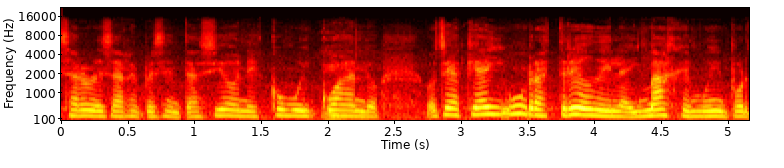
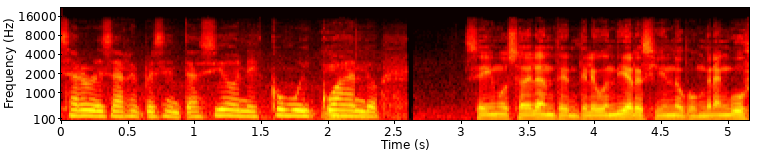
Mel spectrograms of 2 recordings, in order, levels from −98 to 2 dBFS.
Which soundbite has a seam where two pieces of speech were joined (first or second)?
first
